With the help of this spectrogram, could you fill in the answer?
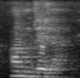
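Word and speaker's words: umbrella: এর র ফালা ইকার আর ল এ আকার আমব্রেলা এই যে এখানে ম উচ্চ আছে আবার বউ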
